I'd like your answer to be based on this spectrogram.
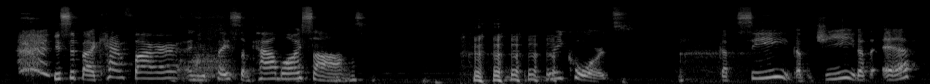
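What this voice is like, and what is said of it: Terrible put-on cowboy accent. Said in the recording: “Got a terrible cowboy accent”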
